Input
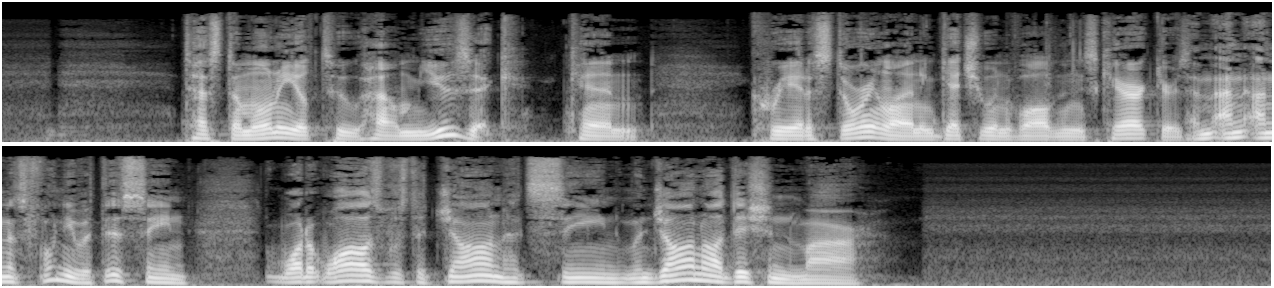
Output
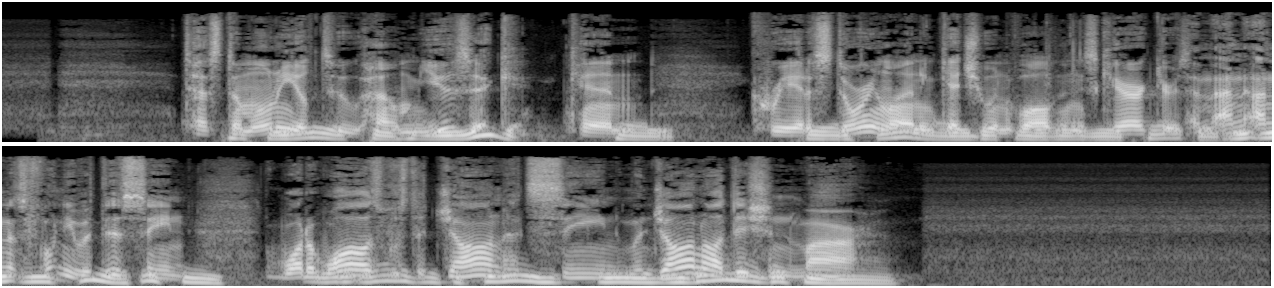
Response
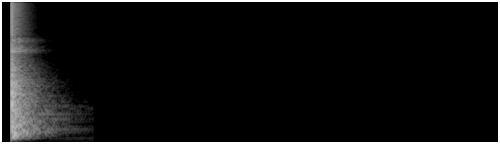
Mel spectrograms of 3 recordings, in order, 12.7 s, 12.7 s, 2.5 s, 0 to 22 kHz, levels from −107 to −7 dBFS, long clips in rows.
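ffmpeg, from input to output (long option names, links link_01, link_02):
-filter_complex "[0:a]alimiter=limit=-8dB:level=0:latency=1:release=92,highpass=frequency=220:poles=1,acrossover=split=310[link_01][link_02];[link_01]adelay=180[link_03];[link_03][link_02]amix=inputs=2:normalize=0"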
